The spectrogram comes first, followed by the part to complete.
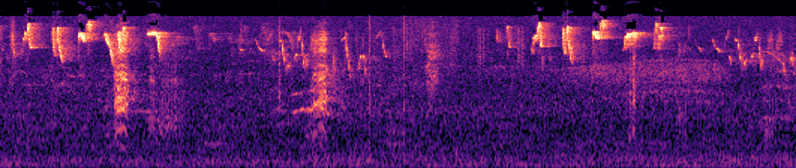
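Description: Birds calling, with clusters of short high chirps in the first two seconds and again around seven to eight and a half seconds. A few lower, downward-sliding calls come between them, over a faint, steady low background hum.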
